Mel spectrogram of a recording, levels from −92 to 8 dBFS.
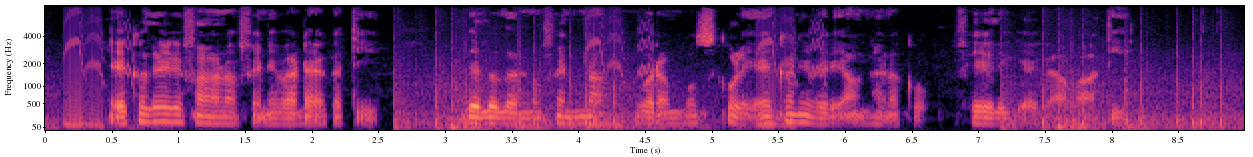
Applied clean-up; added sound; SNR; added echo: none; Fireworks + Animal; 11 dB; none.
